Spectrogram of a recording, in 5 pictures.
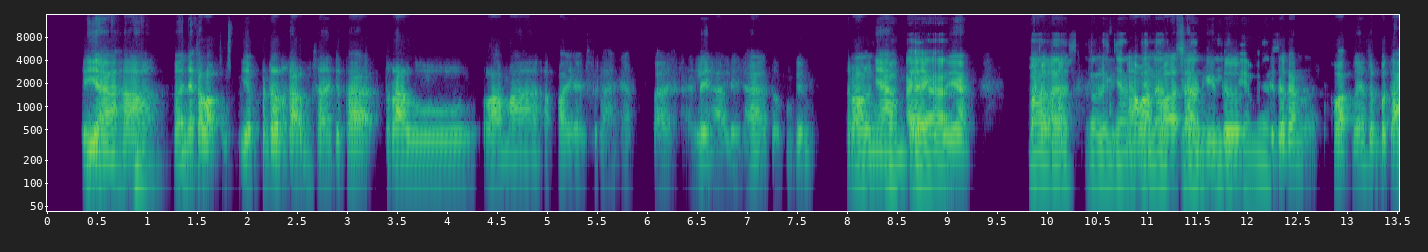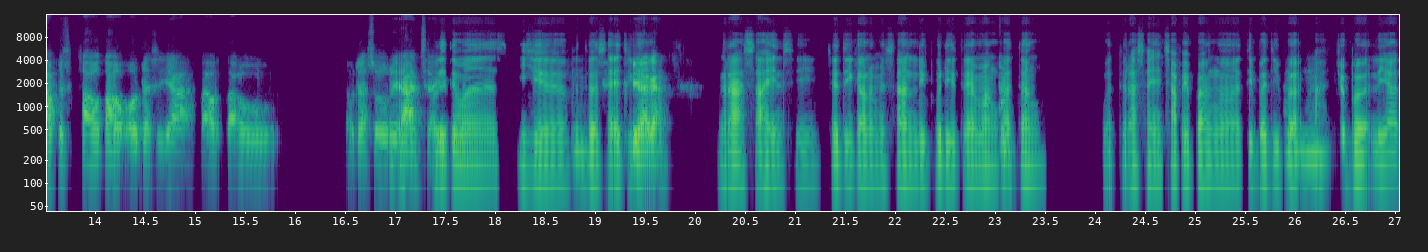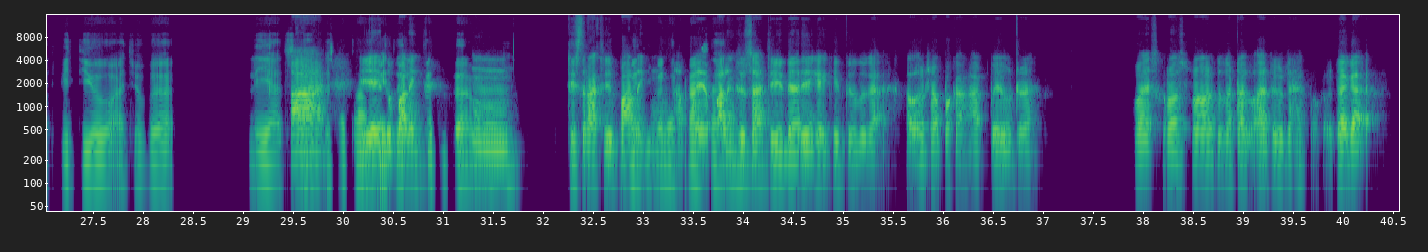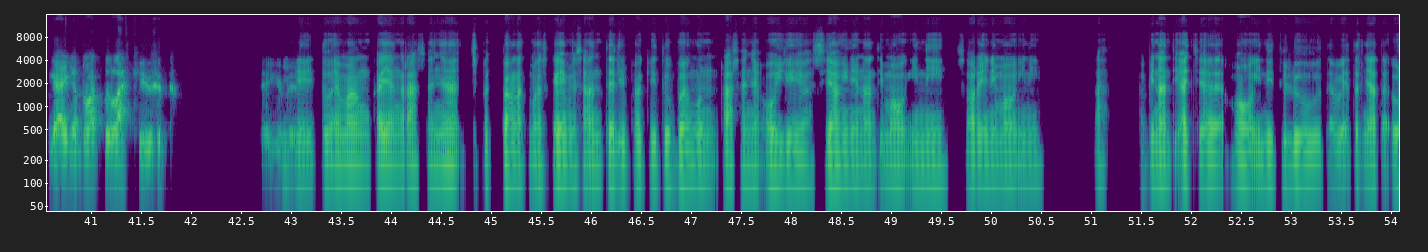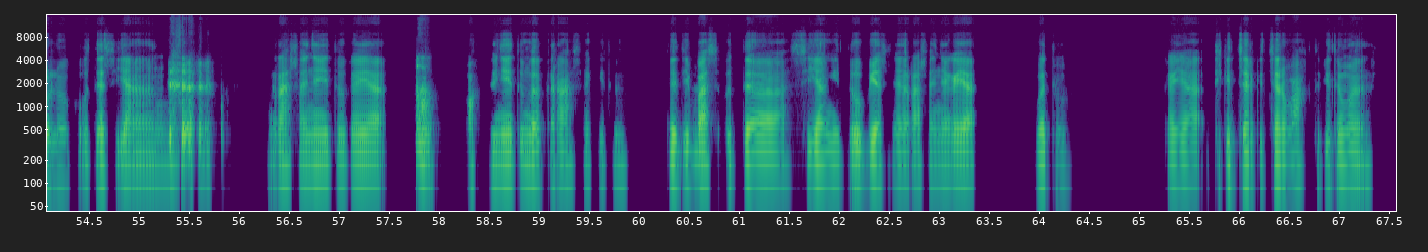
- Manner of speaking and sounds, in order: other background noise; chuckle; in English: "scroll-scroll"; chuckle; tapping
- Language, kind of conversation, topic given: Indonesian, unstructured, Bagaimana cara kamu mengatur waktu agar lebih produktif?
